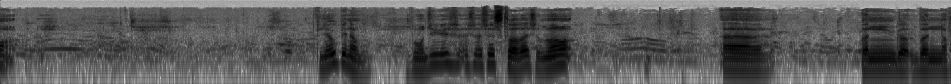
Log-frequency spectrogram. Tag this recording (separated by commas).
Speech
